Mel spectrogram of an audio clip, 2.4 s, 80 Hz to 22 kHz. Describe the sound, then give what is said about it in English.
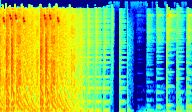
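Rapid 8-bit gunfire from the Batman game on the NES, a few quick buzzy blasts layered over chiptune music, then a sudden gap and sparser electronic effects. “You start firing right in front of you. It just takes one shot to waste the idiot coming towards you.”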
